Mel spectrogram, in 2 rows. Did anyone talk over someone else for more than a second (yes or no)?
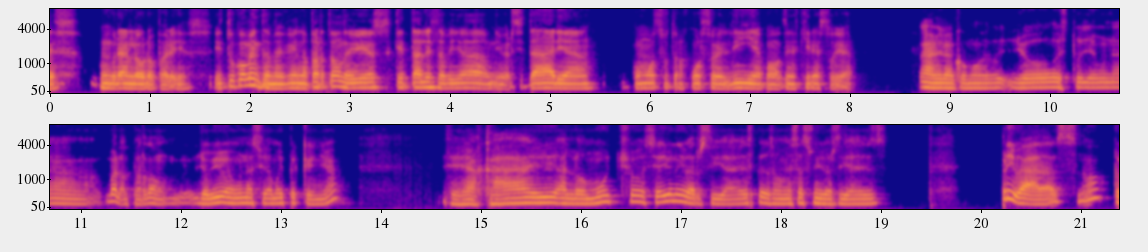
no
